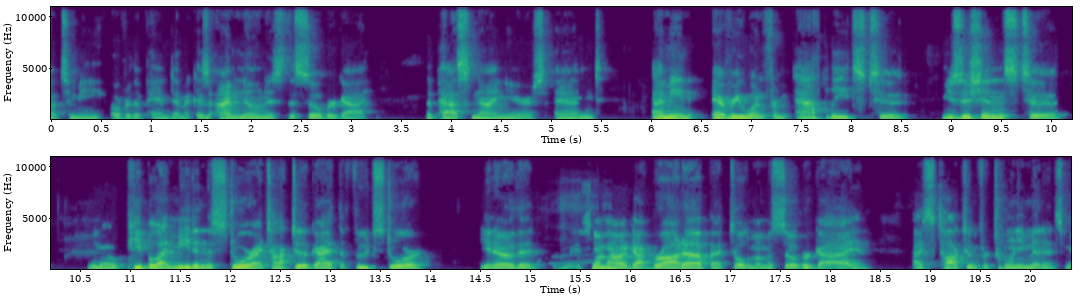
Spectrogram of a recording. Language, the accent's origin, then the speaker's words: English; Denver, Colorado, United States; moved away; Denver, my hometown. You know, I just moved back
